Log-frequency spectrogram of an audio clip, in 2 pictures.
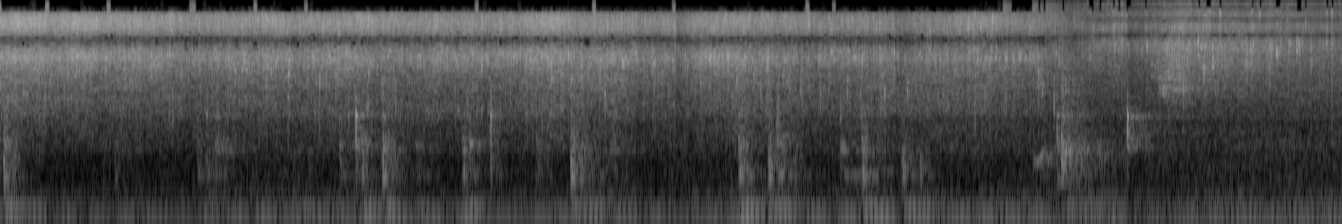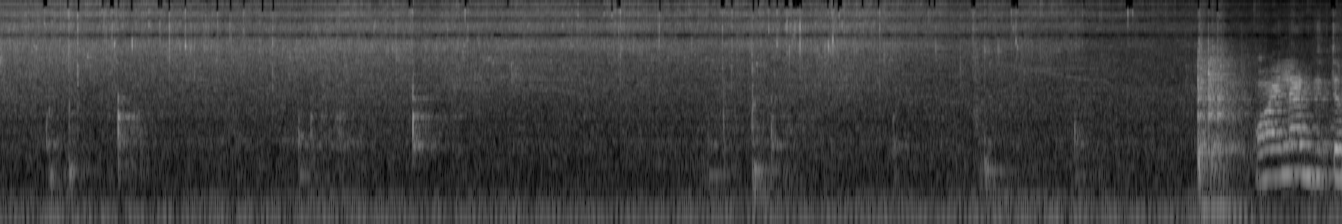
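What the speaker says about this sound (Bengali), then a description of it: "আলুগুলো ফ্রাই হয়েই যাচ্ছে" Potato pieces fry in hot oil in a pan with a steady sizzle, broken by clinks and scrapes of a spatula or utensil against metal, close and fairly loud, with a voice briefly near the end.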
